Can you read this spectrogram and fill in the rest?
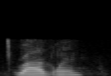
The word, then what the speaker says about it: Rosalyn: Roslyn. – Can you spell that for me? – R-O-S-A-L-Y-N.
